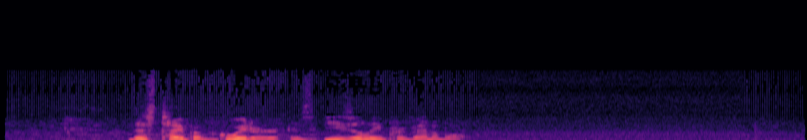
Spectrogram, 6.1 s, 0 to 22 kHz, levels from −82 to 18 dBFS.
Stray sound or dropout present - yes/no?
no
